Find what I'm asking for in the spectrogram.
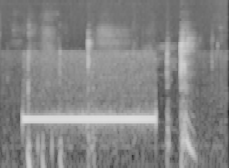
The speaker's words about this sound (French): On va appeler.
